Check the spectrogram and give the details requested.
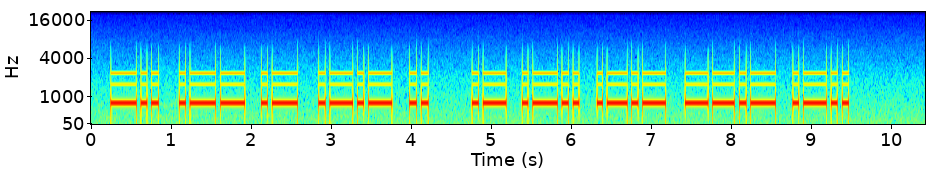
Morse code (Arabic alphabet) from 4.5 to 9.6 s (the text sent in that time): العقل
